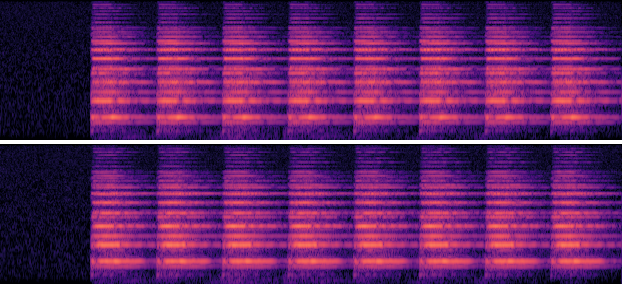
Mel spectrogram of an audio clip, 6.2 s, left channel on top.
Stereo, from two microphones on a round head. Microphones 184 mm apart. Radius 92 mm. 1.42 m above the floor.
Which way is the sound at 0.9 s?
25° left (ahead or behind).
